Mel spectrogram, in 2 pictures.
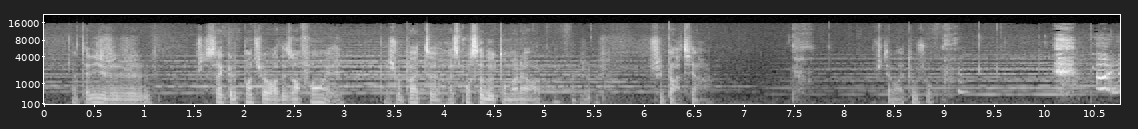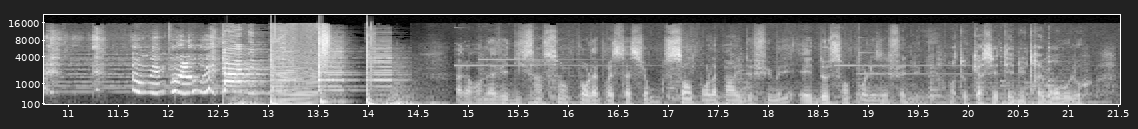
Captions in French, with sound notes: - Nathalie... Je sais à quel point tu veux avoir des enfants et je veux pas être responsable de ton malheur - Je...je vais partir je t'aimerai toujours *pleure*- Nan mais Paul reviens... - Alors on avait dit 500 pour la prestation 100 pour l'appareil de fumée et 200 pour les effets de lumière... En tout cas c'était du très bon boulot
